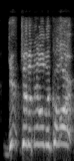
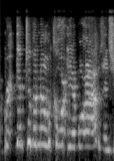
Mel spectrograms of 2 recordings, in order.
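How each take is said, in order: First: High, fast called instruction; coaching call. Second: High, rushed repeated instruction; coaching call. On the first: Coach calling out to a player during the game, high and fast. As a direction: call it across the court. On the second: Coach repeating his instruction across the court, rushed. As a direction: urge him again, quicker. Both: Retold or imitated.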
